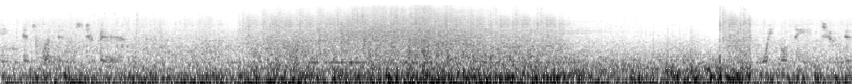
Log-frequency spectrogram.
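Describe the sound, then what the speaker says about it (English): Spaceship weapons fire in the space combat game Starfield, with a Crimson Fleet ship attacking: loud, continuous rumbling blasts and booming bursts that fill the whole stretch without pause. "that's a Crimson Fleet ship bringing its weapons to bear"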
